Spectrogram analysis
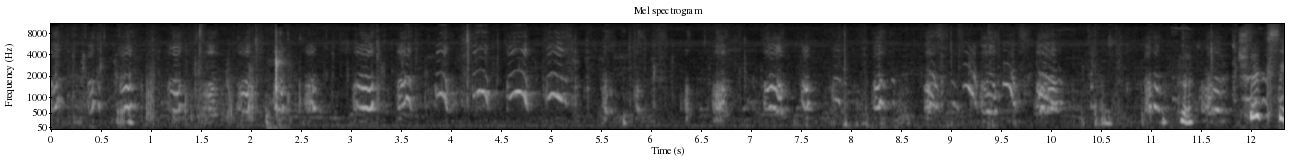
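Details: Three-week-old Weimaraner puppies of the Bravo litter, out of Trixie and Clay, squeal and whimper in a rapid string of short, high, arching cries, many overlapping, with a brief low thump partway through.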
